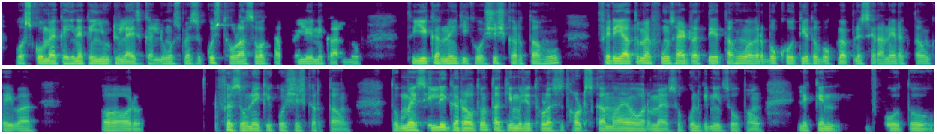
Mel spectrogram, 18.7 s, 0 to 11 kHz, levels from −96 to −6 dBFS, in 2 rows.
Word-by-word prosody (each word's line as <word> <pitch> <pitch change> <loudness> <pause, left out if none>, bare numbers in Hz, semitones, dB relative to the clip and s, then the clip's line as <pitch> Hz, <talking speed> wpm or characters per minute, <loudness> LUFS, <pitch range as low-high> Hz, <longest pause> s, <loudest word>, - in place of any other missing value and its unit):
उसको 115 - +3
मैं 110 -1 +5
कहीं 110 0 0
न 115 - +6
कहीं 110 -1 +3
यूटिलाइज़ 100 -1 +2
कर - - -2
लूँ, 95 +1 -2
उसमें 100 +1 -3
से 110 +2 -2
कुछ 130 -2 +5
थोड़ा-सा 105 0 +2
वक़्त 105 -1 -1
अपने 100 - -5
लिए 100 0 +2
निकाल 90 -2 -3
लूँ। 95 0 -8
तो 110 - -9
ये 120 +2 +7
करने 120 +1 +3
की 115 0 -3
कोशिश 100 +3 0
करता 105 +1 -2
हूँ। 120 +4 -2 0.4
फिर 120 0 +4
या 120 -1 +9
तो 115 - -3
मैं 120 0 +4
फ़ोन 115 0 0
साइड 110 -3 +3
रख 105 -1 +1
देता 110 -1 +1
हूँ 115 0 +1
अगर 105 0 +1
बुक 115 +3 -2
होती 110 +1 0
है - - +2
तो 110 - -1
बुक 110 +1 -4
मैं 105 - +4
अपने 105 - -4
सिरहाने 100 -1 0
रखता 105 0 -5
हूँ 100 0 -3
कई 100 - -1
बार। 95 0 -4 0.7
और, 100 -2 0 0.8
फिर - - +4
सोने 100 -1 +3
की - - -5
कोशिश - - -4
करता - - -8
हूँ। 85 0 -7 0.4
तो 105 - -3
मैं 115 +4 +6
इसीलिए 120 +3 +4
कर 115 0 +1
रहा 110 - +4
होता 105 +3 0
हूँ 125 - -1
ताकि 110 +1 +1
मुझे 110 0 +2
थोड़ा-सा 105 -1 -1
थॉट्स 100 -1 +1
कम 100 0 0
आएँ 105 +1 +1
और 100 -1 0
मैं 95 - -1
सुकून 100 - -5
की 100 - -7
नींद 100 -1 -4
सो 95 -1 -6
पाऊँ। 95 -1 -6 0.4
लेकिन 100 0 -1 0.5
वो 100 0 -1
तो 100 -1 -1
105 Hz, 245 wpm, -25 LUFS, 100-110 Hz, 0.8 s, या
